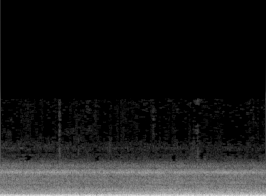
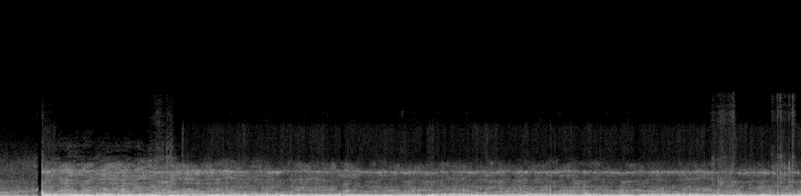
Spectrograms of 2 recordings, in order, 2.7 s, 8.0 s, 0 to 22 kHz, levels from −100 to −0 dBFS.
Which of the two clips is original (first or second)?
first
